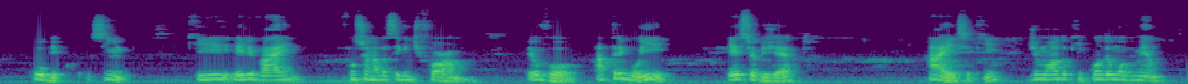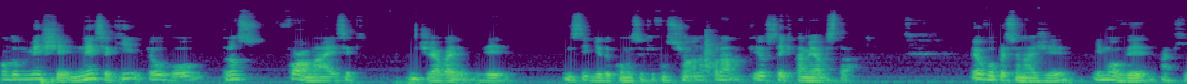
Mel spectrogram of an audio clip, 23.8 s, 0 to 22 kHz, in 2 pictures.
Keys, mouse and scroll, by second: 0.1-4.0 middle drag, 4.2-5.0 ctrl+middle drag, 7.2 click, 9.1 click, 10.9 click, 12.2 g, 13.0 Escape, 16.9 click, 22.5 g.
